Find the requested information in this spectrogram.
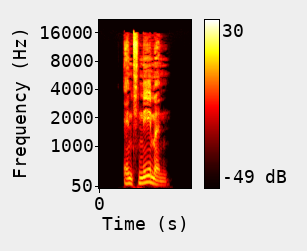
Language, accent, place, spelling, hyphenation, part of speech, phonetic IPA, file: German, Germany, Berlin, entnehmen, ent‧neh‧men, verb, [ʔɛntˈneːmən], De-entnehmen.ogg
- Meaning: 1. to take out, to remove (from a container or receptacle, into one's possession) 2. to take, to draw, to extract (from a source)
